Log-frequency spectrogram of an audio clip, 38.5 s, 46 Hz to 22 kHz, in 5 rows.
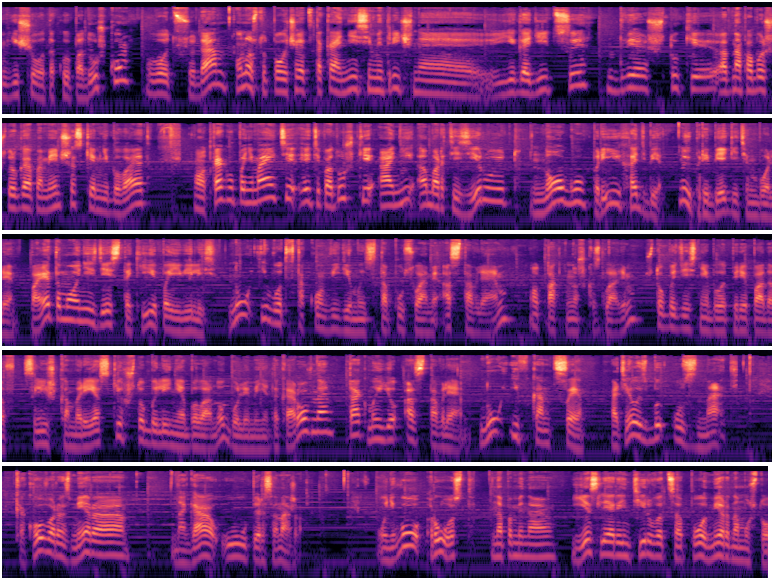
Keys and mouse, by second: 21.8-29.1 drag, 21.8-29.1 middle drag, 21.8-37.5 right drag, 36.5 KP_1.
